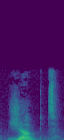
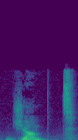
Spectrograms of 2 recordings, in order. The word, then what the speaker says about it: jumped: sound at the end jumped of course the word is spelled with an e D ending it's just pronounced as a T jumped like that the word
